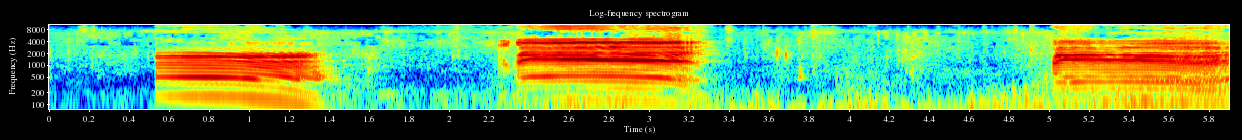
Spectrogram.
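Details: Group of female cows on a road calling the herd, giving three separate moos about two seconds apart, the first falling in pitch, the later two brighter and harsher.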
